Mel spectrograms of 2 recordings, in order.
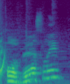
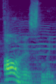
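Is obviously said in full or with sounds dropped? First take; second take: full; reduced. First: Every sound of the word is pronounced. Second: Some consonant or vowel sounds are dropped. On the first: "Я всегда думал, что эти слова произносятся так" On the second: "могут выпадать звуки б или в"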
